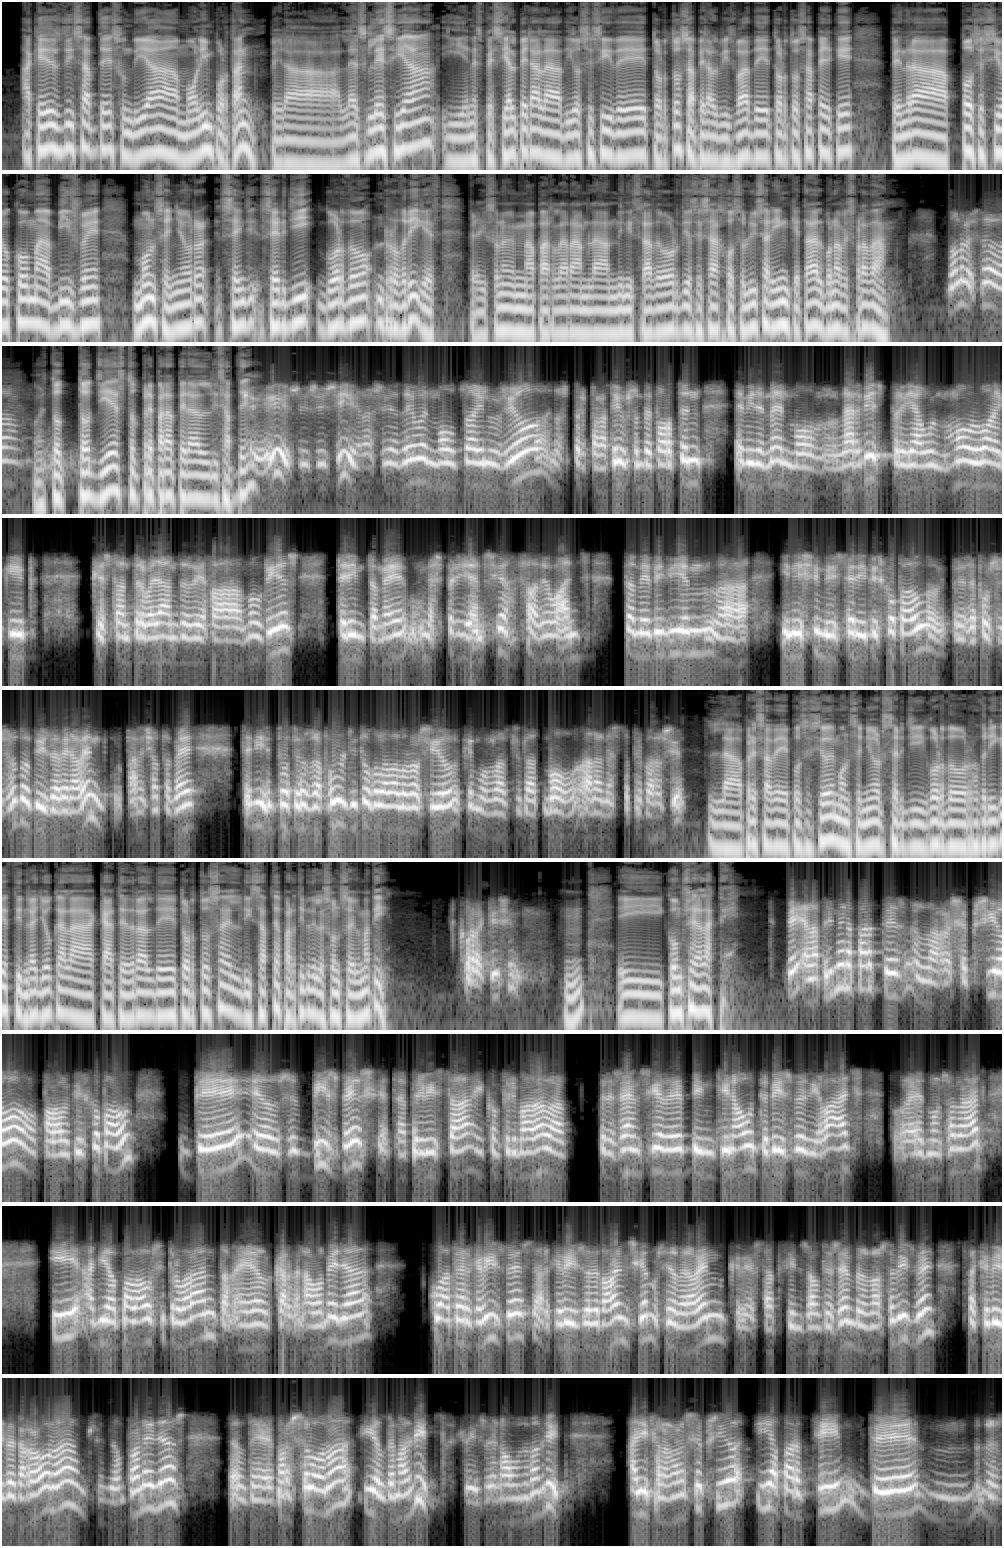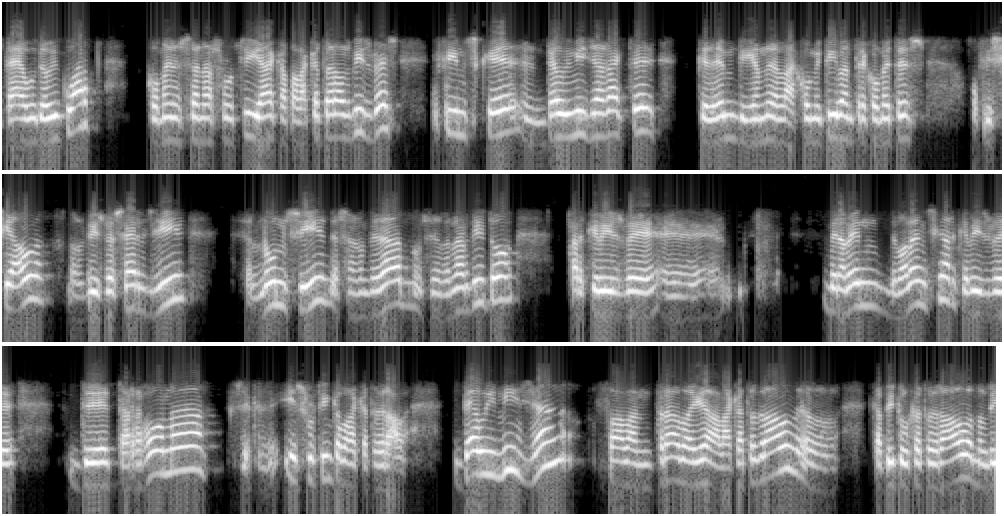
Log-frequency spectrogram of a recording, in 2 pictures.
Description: Vinaròs Entrevista Tortosa es prepara per a la presa de possessió com a bisbe de Mons.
